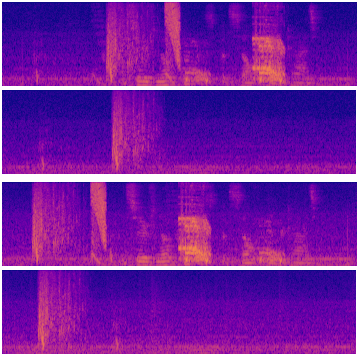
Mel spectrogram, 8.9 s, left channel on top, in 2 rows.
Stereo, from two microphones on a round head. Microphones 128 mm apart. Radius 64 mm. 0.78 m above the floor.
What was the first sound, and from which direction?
A man speaking, 10° left (ahead or behind).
